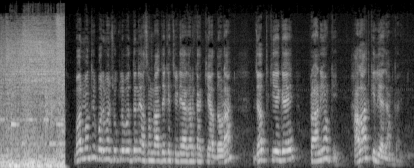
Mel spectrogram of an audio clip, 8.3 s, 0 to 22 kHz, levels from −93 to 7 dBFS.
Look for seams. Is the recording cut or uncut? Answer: cut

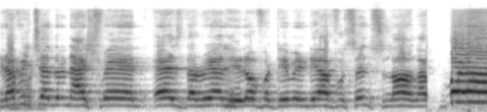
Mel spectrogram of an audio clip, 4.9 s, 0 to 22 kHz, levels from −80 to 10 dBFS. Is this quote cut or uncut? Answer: uncut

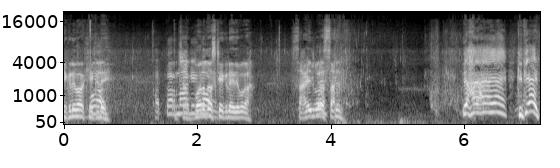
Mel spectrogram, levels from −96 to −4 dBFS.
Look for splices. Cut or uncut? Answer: cut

